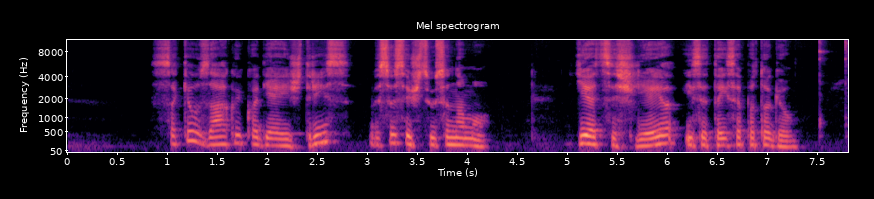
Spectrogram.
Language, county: Lithuanian, Šiauliai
